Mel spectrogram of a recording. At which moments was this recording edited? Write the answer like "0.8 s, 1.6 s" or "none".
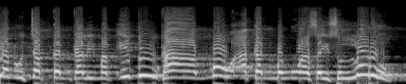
1.6 s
